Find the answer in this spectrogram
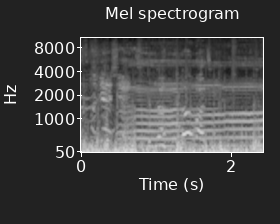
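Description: Strong wind buffeting the microphone, a loud rumble throughout. Over it, from about a second in, a held, slightly wavering voice-like tone drones on.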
